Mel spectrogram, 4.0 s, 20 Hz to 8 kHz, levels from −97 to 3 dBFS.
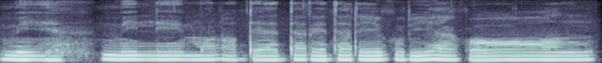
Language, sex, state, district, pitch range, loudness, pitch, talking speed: Chakma, male, Tripura, Unakoti, 135-145 Hz, -13 LUFS, 140 Hz, 105 wpm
